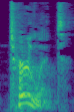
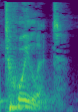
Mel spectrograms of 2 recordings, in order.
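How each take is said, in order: First: Toilet said as "turlet"; mock family pronunciation, toilet as "TUR-let"; mispronounced with added R. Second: Toilet with an OY vowel and no R; toilet, first syllable rhyming with boy; standard pronunciation. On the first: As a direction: say toilet with an ER in place of OY. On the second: Shown as a demonstration. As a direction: say toilet as "TOY-let". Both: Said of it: "they added an R".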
